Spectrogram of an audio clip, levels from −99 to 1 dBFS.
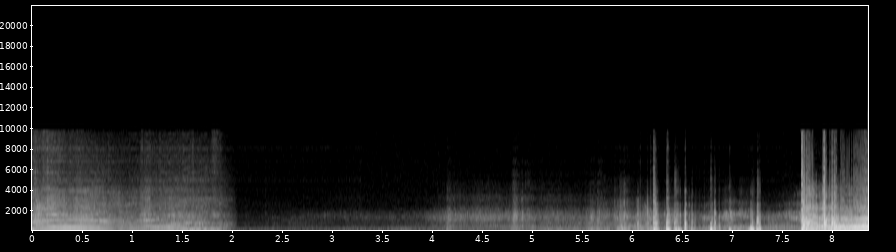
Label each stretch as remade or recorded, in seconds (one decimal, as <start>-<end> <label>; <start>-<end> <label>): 0.0-3.3 remade; 3.3-5.7 recorded; 5.7-7.5 remade; 7.5-8.4 recorded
